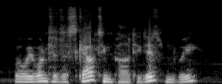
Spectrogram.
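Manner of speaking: put-on weird upper-class English accent. A character in the game speaks in a weird posh English voice. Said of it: "turned like a really weird posh English person".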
